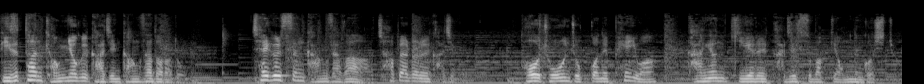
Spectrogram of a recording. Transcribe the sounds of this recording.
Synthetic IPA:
pisʰɯtʰankjʌŋɲʌɡɯɭkad͡ʑinkaŋsʰadʌɾado | t͡ɕʰe̞ɡɯɭs͈ɯnkaŋsʰaɡat͡ɕʰabjʌɾʌɾɯɭkad͡ʑiɡo | tʌt͡ɕoɯnt͡ɕok͈wʌnepʰe̞iwa | kaŋjʌnkiɡe̞ɾɯɭkad͡ʑiɭs͈ubak͈̚e̞ʌmnɯnɡʌɕʰi̥d͡ʑo

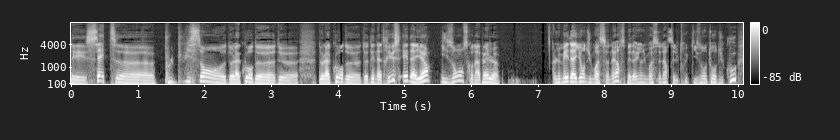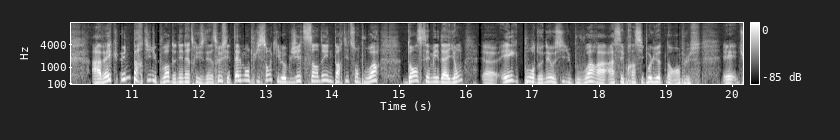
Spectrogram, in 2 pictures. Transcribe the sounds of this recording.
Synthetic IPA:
lesɛt̪øplypɥisɑ̃d̪əlakuʁd̪əd̪əd̪əlakuʁd̪əd̪əd̪enat̪χiysed̪ajœʁilzɔ̃sə̥kɔ̃napɛl | ləmed̪ajɔ̃d̪ymwasɔnœʁsəmed̪ajɔ̃d̪ymwasɔnœʁsɛlət̪χykʲːilzɔ̃ot̪uʁd̪ykuavɛkynpaʁt̪id̪ypuvwaʁd̪ənenat̪χiysnenat̪χiysɛt̪ɛlmɑ̃pɥisɑ̃kʲilɛobliʒed̪əsɛ̃d̪eynpaʁt̪id̪əsɔ̃puvwaʁd̪ɑ̃semed̪ajɔ̃ | øepuʁd̪ɔneosid̪ypuvwaʁaʔasepχɛ̃sipoljət̪nɑ̃ːplysed̪y

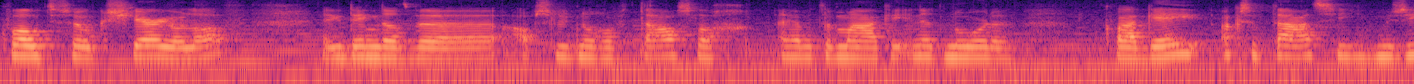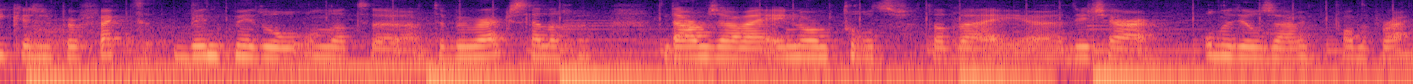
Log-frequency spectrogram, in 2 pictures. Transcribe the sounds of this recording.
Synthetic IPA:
kʋowtɪ̥sowkʃɛɹiolɑf | ɛnɪɡ̚dɛŋɡ̚dɑtʋəɑ̰psolytnɔχəfətaːlˠslɑχ | ɦɛbəntəmaːkənɪnɦətnʊːɹdə | kʋaːɡejɑksɛp̚taːtsimyzikɪsənpɛɹfɛk̚tbɪntmɪdəlˠɔ̰mdɑttəbəʋɛɹkstɛləχənndaːrɔmzɛjnʋɛjejnɔɹmtrɔtsd̥ɑtʋɛjdɪtjaːɹ | ʔɔndəɹdɪːlˠzɛjnfɑndəpɹa

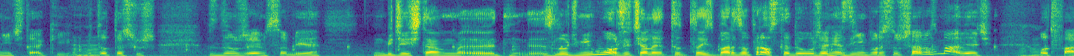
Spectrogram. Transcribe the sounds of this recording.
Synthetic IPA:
ɲit͡ɕt̪a̰kijaɡbɘt̪ɔt̪ɛʂjuʂ | zd̪ɔ̃w̃ʐɨwɛmsɔbʲjɛ | ɡd͡ʑeɕt̪am̰ | zlud͡ʑmʲiuwɔʐɘt͡ɕalɛt̪ɔt̪ɔjɛst̪̚baɾd̪ɔpɾɔst̪ɛd̪ɔwɔʐɛɲɛzʲɲimipɔpɾɔst̪utʂɛbaɾɔzmavʲjat͡ɕ | ɔt̪fa

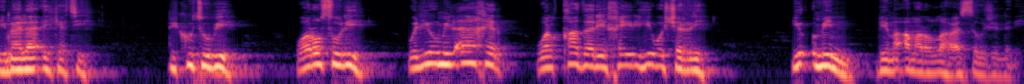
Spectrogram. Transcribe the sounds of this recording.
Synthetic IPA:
bɪmælæʔɪkat̪ɪh | b̥ɪkʊt̪ʊbɪh | wɑɾˤʊsʊlɪh | wəljawməlʔaːxɪɾ | wəlqɑd̪ɑɾɪxajɾɪhɪwaʃarːɪh | jʊʔmɪnbɪmæʔamɑɾˤɑlˤːɑ̰ːhʕazːawaʒəlːbi

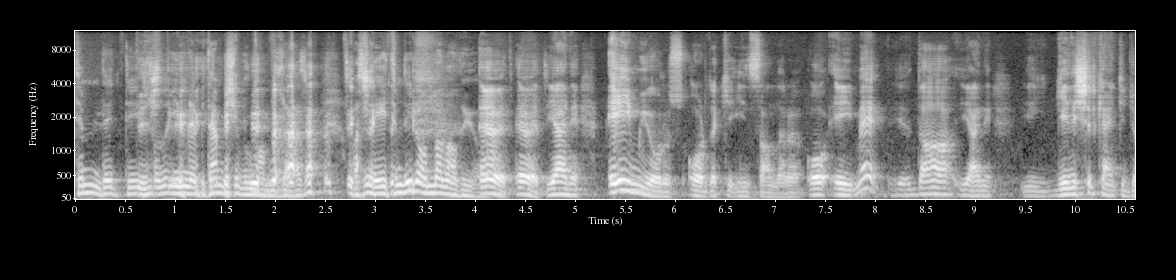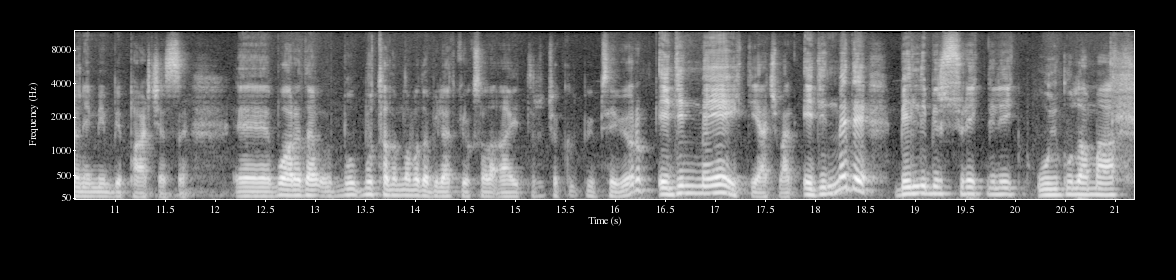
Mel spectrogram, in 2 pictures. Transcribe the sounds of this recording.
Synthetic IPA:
imd̪ɛd̪ejionuimlʲebid̪ænbiʃejbulˠanmklʲːzasɯaeit̪ʰimd̪eilʲo̞nd̪analˠɯjoevɛt̪ʰevɛt̪jaːni | ejmijo̞ɾuz̥o̞ɾd̪acʰiːnsa̰nlˠa̰ɾa̰ʔo̞ʔejmɛd̪aɦajaːnɪ | ɟe̞lʲiʃiɾcæncʰid̪ø̞ne̞minbiɾpʰa̰ɾt͡ʃʰasɯ | ɯːbuaɾad̪abubut̪ʰanɯmlˠamad̪abylʲat̪cjo̞ksalˠa̰aːjit̪ːɯɾt͡ʃʰokse̞vijo̞ɾume̞d̪inme̞jɛiçt̪ʰija̰t͡ʃva̰ɾe̞d̪inmɛd̪ɛbɛlʲːibiɾsyɾɛclʲilʲic | ujɡulˠama

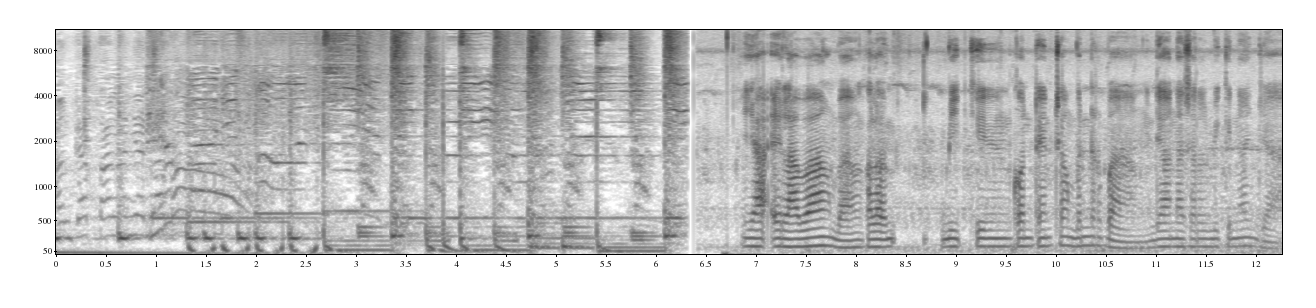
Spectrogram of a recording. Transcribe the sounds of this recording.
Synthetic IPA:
jaʔelawaŋbaŋkalo | bikʰɪnkɔnt̪ɛnt̪jaŋbənərbaŋd͡ʒaŋnasalbikɪnaɲd͡ʒa

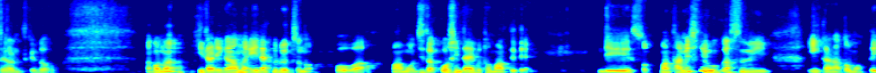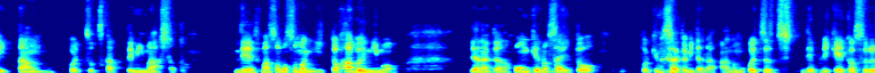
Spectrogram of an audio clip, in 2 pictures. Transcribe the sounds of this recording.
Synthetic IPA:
aɾɯ̟̃nd̪esɨ̥ke̞d̪o̞̰ | mako̞noçiɾaɾʲiɡaːno̞ʔe̞iɾaɸɯ̟ɾɯ̟ːt͡sɨno̞̰ho̞̰ːβa̰mamoːd͡ʑit͡sɨɯβako̞ːɕiɲ̟id̪aibɯ̟t̪o̞mat̪ːe̞t̪e̞̰ | d̪e̞somat̪amʲiɕiɲ̟iɯɡokɯɡasɨnoɲiiːkana̰t̪o̞ːmot̪ːe̞it̪ːãŋko̞it͡sɨo̞t͡sɨ̥kat̪ːe̞mʲimaɕi̥t̪at̪o̥ | d̪e̞maːso̞mo̞somoɡʲit̪ːo̞habɯ̟ɲ̟ːimo̞̰ | d̪eanakɯ̟t̪ano̞hõ̞ŋke̞no̞sait̪o̞̰ | d̪̥o̞kʲimesait̪o̞mʲit̪aɾa̰ʔa̰no̞moːko̞it͡sɨd̪e̞pɯ̟ɾʲike̞ːt̪osɨɾɯ

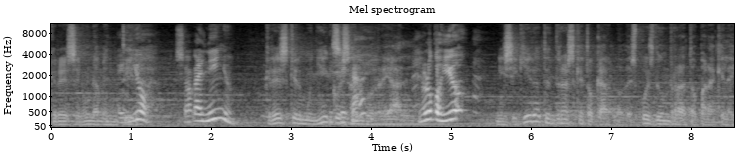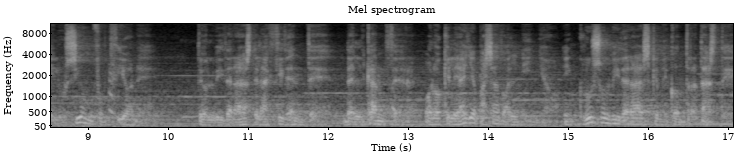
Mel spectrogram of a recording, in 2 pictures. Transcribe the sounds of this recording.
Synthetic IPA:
kɾe̞se̞nunamẽ̞nt̪eijoa | saɣaelnĩɲo | kɾe̞ske̞ːlmũɲe̞ksoeeskaɣore̞alnolokohjo | nisikje̞ɾat̪e̞nd̪ɾaske̞t̪o̞kaɾlo̞ðe̞spwe̞zðeunrat̪o̞paɾake̞lailusjo̞ɱfunθjo̞ne̞̰ | t̪e̞o̞lβiðaɾazðe̞lakθiðe̞nt̪e̞ | d̪e̞lkanθe̞ɾ | o̞lo̞ke̞le̞aʝapasaðoalnĩɲo | iŋkluso̞ːlβiðaɾaske̞me̞ko̞nt̪ɾat̪ast̪e̞̥

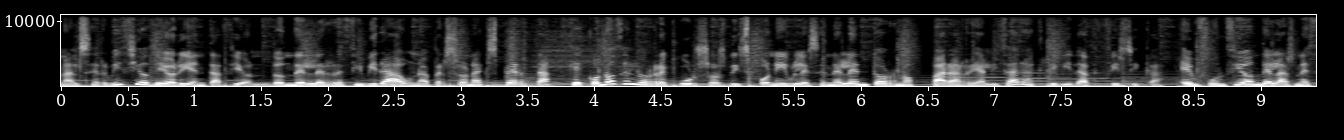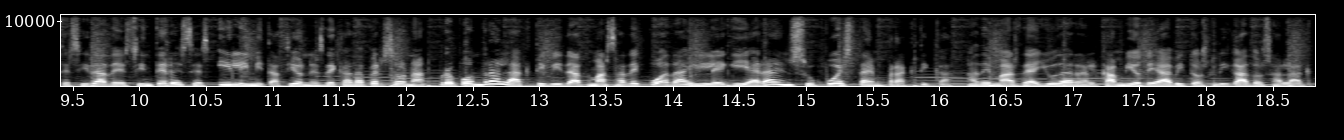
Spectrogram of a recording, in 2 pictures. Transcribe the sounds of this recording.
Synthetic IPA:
nalse̞ɾβiθjoðeo̞ɾje̞nt̪aθjo̞nd̪o̞nd̪e̞le̞re̞θiβiɾaunape̞ɾso̞naekspe̞ɾt̪ake̞ko̞no̞θe̞lo̞zre̞kuɾso̞zðispo̞niβ̞le̞se̞ne̞le̞nt̪o̞ɾno̞paɾare̞aliθaɾakt̪iβ̞iðaðfisikae̞ɱfunθjo̞nd̪e̞lazne̞θe̞siðað̞e̞sint̪e̞ɾe̞se̞silimit̪aθjo̞ne̞zðe̞kaðape̞ɾso̞napɾo̞po̞nd̪ɾalaːkt̪iβ̞iðaðmasaðe̞kwaðaile̞ɣiaɾaensupwe̞st̪ae̞mpɾakt̪ikaaðe̞mazðeaʝuðaɾalkambjo̞ðe̞aβit̪o̞zliɣað̞o̞salaːk

